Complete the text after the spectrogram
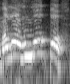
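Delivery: high shouted battle cry; mock scream. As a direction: imitate the cry, pitched high.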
